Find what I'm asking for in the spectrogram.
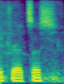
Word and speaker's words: Dritsas: like my whole family's like, just say Dritzis. Close enough. Yeah, exactly. It's like like uh, we, we usually get Dristus, Dristas, like everything but the name.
